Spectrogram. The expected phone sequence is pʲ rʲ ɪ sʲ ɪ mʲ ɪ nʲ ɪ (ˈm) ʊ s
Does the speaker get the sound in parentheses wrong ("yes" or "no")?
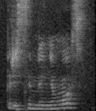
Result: no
